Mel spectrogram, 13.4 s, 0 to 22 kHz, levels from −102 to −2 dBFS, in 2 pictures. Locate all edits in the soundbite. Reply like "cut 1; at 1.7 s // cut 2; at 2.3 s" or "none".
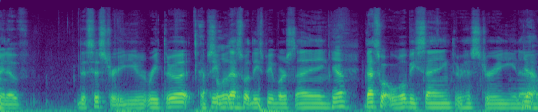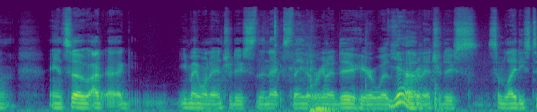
cut 1; at 4.4 s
